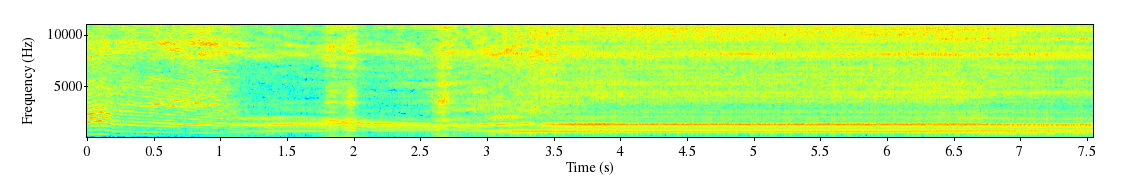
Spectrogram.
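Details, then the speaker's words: Nitro RC engine after low-speed needle was richened about half a turn: buzzes high, runs fast briefly, then drops through blips to a steady, even high-pitched tick over; normal idle, low-speed needle judged about right. "Hear it? It's running a bit fast and then it went down to tick over. That's what you want."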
